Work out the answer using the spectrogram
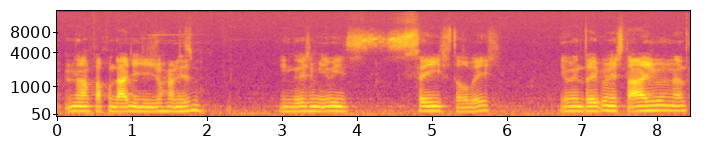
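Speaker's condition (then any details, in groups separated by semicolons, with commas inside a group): Cerebral palsy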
